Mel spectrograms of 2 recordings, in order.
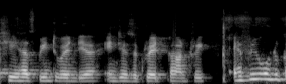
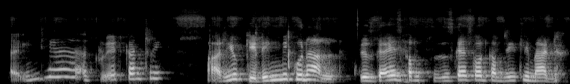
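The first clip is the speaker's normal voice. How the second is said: high-pitched disbelief, easing down toward the end; incredulous wondering; 4 semitones higher than usual. Acted. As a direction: act out baffled Indian voters questioning a claim. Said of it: "Indian folks would be sitting and wondering".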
